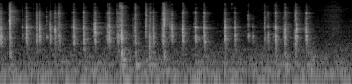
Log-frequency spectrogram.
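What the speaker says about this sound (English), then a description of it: "I type in the opponent for the game I'm board hopping" Rapid typing on a computer keyboard, a dense run of crisp, close key clicks with a brief pause partway before the tapping resumes, with no voices.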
